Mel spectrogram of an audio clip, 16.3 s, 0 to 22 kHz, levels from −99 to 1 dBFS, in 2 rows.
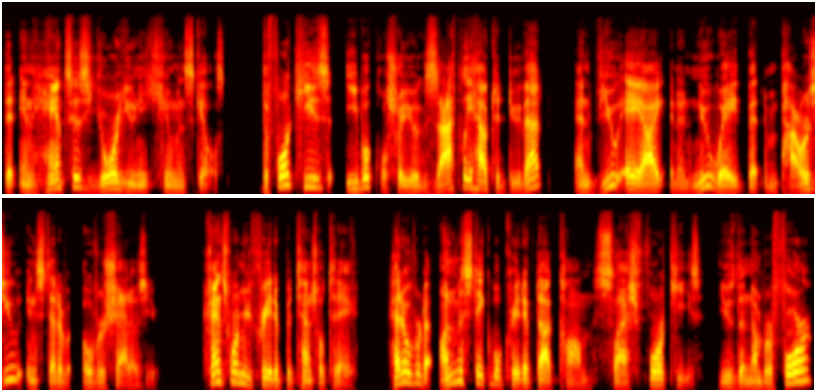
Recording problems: thin; somewhat; fading below 400 Hz

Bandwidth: 15.5 kHz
